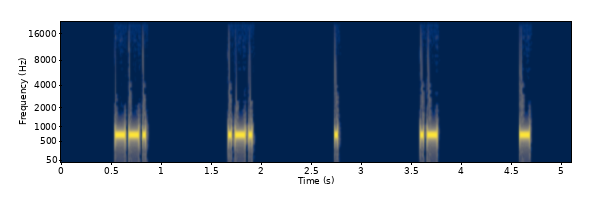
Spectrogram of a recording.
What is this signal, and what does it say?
Morse code, heard as a keyed tone, about 36 wpm, spaced as for 10 wpm, 700 Hz. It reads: GREAT
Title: 8x Character Spacing - Top 300 Words - 35wpm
